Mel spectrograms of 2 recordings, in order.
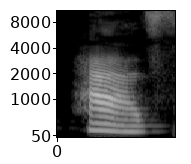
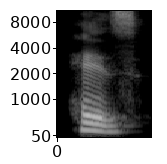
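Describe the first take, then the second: First: The vowel is an open 'a' sound. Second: The vowel is a closer 'e' sound. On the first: The speaker calls it right. "We want to open our mouths" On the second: The speaker calls it wrong. "take this short A sound, a, a, and say e"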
